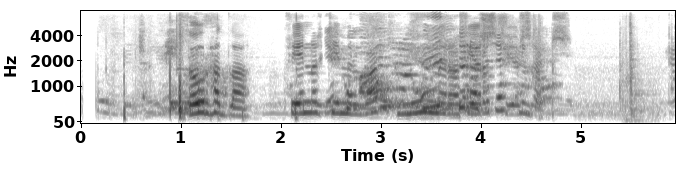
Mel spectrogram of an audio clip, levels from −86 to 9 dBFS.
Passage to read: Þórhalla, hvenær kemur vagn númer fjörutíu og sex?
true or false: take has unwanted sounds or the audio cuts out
true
